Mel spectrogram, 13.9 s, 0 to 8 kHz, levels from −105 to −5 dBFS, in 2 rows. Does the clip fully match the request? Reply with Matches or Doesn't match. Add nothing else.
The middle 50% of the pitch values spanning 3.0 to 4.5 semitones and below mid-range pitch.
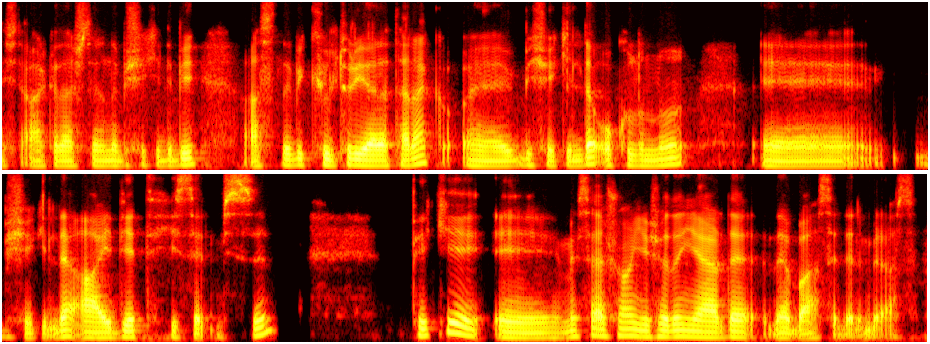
Matches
